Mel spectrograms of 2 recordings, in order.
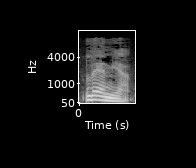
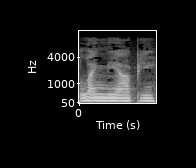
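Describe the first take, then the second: First: The word ends on the 'p' sound. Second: The word ends with an extra 'ee' syllable. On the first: The speaker calls it right. "Lanyap is how you say it" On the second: The speaker calls it wrong. "Lanyapi is how I used to say it. That's not how you say it"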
